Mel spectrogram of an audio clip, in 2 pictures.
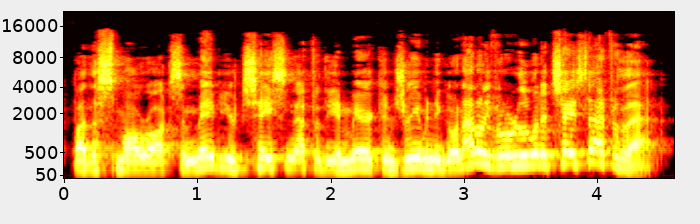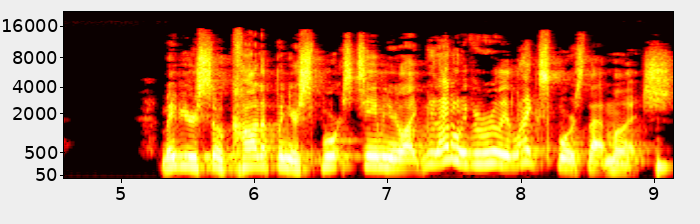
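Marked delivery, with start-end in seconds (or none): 3.0-4.5 high, quick put-on whine of protest; imagined reluctant protest; mock complaint. Acting a reluctant listener. 7.3-9.0 lightly put-on higher-pitched protest; mildly exasperated imagined confession; mock complaint. Acting a reluctant sports parent.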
